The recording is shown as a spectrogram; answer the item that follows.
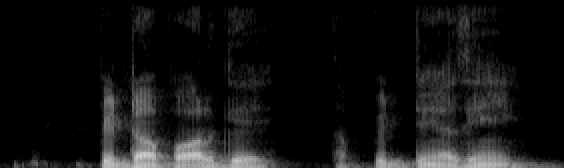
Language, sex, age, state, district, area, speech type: Dogri, male, 30-45, Jammu and Kashmir, Udhampur, rural, spontaneous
